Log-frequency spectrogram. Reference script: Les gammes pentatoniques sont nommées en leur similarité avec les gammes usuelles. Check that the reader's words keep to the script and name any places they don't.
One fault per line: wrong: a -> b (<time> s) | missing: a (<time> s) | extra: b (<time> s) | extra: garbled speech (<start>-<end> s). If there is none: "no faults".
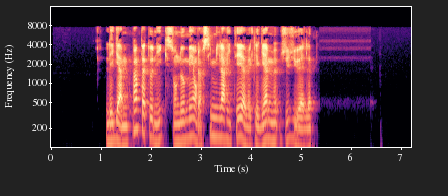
no faults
